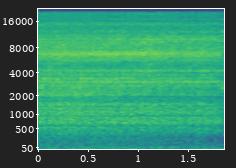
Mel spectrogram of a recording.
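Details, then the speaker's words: Bicycle disc brakes after Squeal Out anti-squeal paste was applied, braking at about 10 mph, camera on a chest strap: steady wind and tyre rush with no brake squeal or ringing; quiet disc brake. "That sounded good. No sounds of brake squeal at all."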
